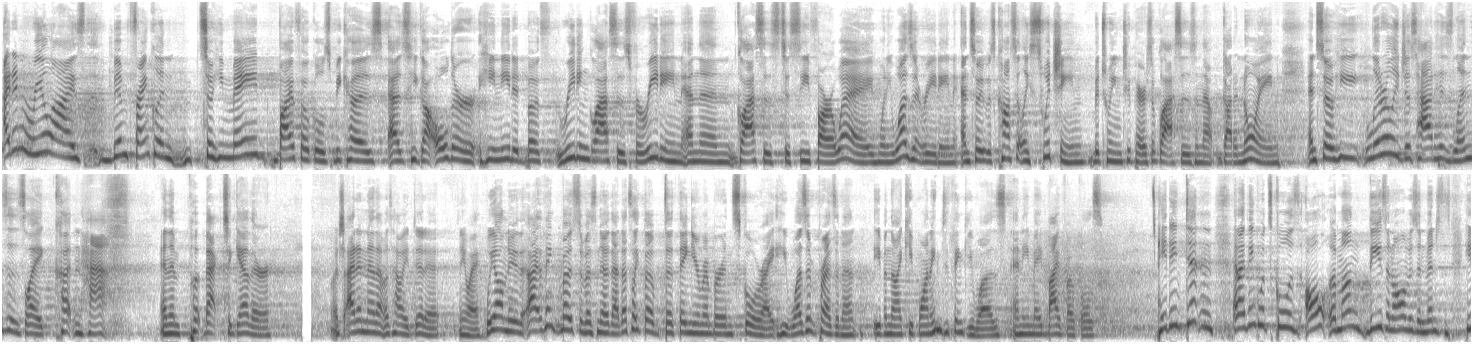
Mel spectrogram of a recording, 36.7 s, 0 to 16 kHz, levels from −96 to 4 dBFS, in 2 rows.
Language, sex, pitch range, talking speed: English, female, 185-255 Hz, 210 wpm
